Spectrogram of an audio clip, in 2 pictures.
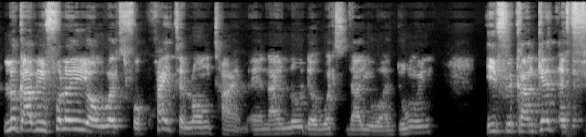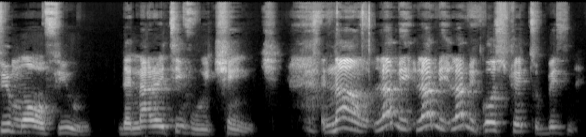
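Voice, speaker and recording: A talk show host interviewing a guest, expressive and repeating words for emphasis. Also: mid-range voice, moderate pace. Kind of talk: online talk show hosting.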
